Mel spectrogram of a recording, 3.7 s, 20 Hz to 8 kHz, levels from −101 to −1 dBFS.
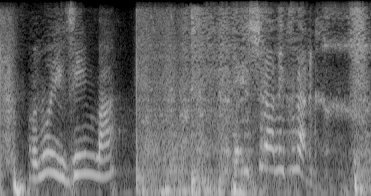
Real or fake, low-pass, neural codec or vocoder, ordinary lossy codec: fake; 7.2 kHz; codec, 16 kHz, 1.1 kbps, Voila-Tokenizer; Opus, 24 kbps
